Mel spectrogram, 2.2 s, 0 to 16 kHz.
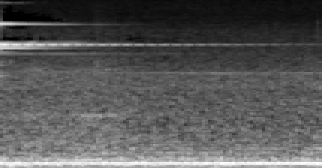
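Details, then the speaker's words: Ring test on a cleaned Honda Civic VTi D16Y8 crankshaft during a rebuild: a clear bell-like ring hangs on steadily for over two seconds. Even a hairline crack would give a short ring, so there is no crack. "see again yeah yep so when there's an inherently even just a hairline crack that ring The Greening sound is not going to be that long it's going to be short"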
